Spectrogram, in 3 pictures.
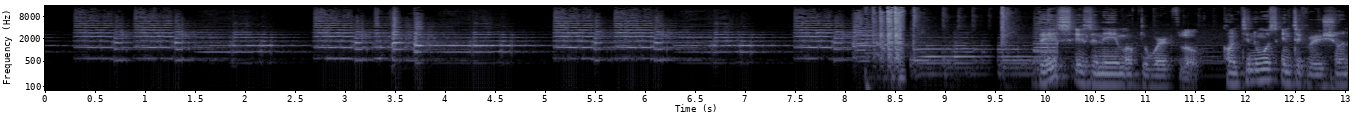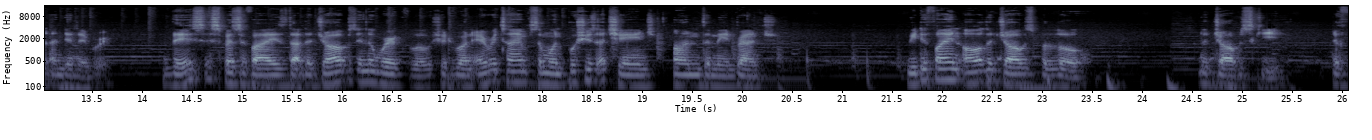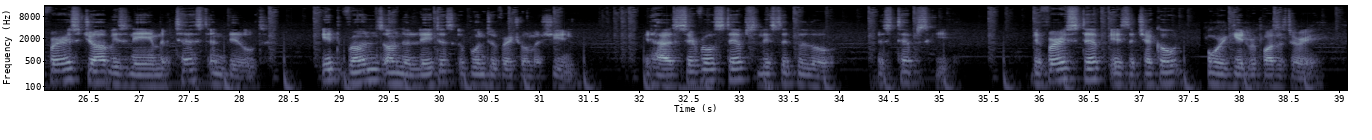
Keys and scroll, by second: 0.2 super+c, 0.4 super+v, 3.5 super+Right, 4.8 super+c, 5.0 super+v, 7.9 super+s.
